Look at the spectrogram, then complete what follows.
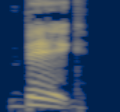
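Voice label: "big", American English; vowel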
